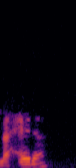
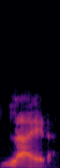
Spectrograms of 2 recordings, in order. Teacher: es muy típico en andaluz cuando tienes una palabra detrás de otra que empieza por vocal, que haya esa aspiración · Shown in: first take · Por ejemplo, en las eras, podemos decir, pues, como en las eras, <laughs> perdón, pues como digo yo, podemos decir las eras, o se puede perder la aspiración totalmente y decir la era.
